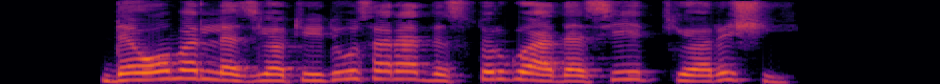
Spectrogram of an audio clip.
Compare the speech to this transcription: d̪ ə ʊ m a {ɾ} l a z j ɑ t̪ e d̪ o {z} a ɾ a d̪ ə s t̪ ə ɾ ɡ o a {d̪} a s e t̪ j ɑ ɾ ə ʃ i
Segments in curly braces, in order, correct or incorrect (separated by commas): correct, incorrect, correct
